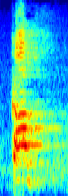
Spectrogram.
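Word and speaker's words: cough: C-O-U-G-H, cuff, cuff, and D-O-U-G-H is pronounced as dog, dog.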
